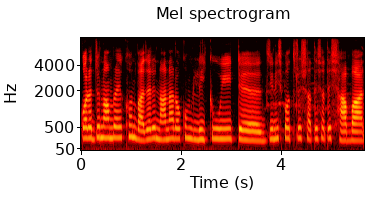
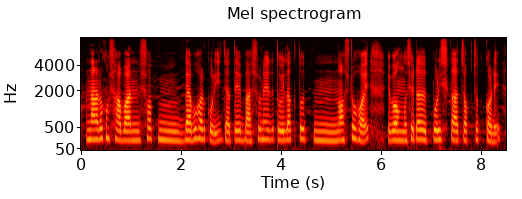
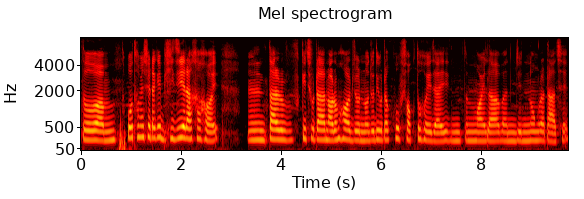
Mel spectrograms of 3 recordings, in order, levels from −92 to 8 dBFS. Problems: continuous background conversations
